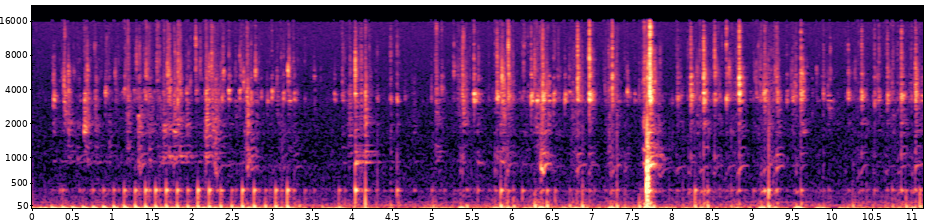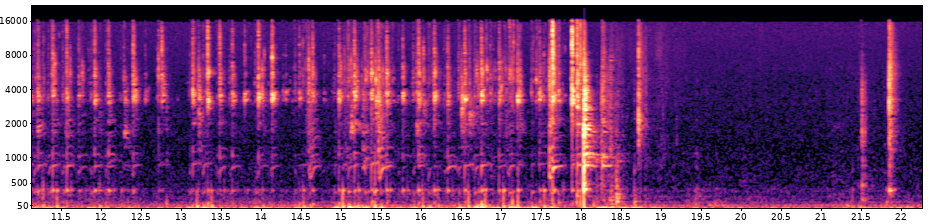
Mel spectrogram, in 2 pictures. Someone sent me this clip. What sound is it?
Me violently shaking a 7-up can with only a few drops in it near the mic until the tab breaks off and the can flies off hitting the floor just to my right. The file ends when I pick it up. Recorded with cheap 12-year-old Radio Shack mic.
